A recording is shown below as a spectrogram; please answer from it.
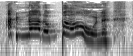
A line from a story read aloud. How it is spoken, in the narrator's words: Evan cried frantically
